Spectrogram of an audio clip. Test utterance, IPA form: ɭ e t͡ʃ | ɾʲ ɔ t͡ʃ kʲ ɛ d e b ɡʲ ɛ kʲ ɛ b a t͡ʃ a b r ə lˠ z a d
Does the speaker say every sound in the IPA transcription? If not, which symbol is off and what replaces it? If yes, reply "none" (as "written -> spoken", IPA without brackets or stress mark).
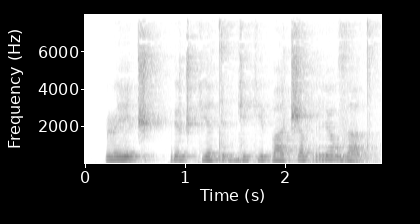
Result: ə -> ø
